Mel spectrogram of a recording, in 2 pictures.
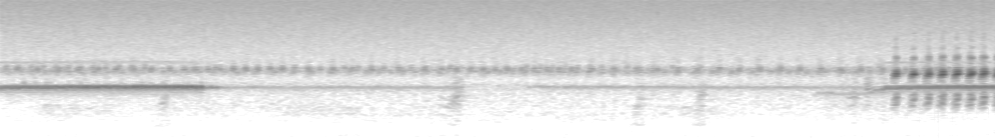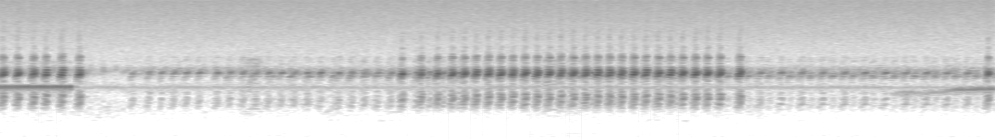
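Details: Tree frogs singing in a pond on an April night in north-eastern Italy, giving bursts of rapid, pulsed croaks, loud around the middle and again near the end, over a steady high, continuous trill of mole crickets.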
